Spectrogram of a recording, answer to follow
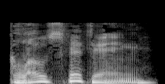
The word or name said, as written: close-fitting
